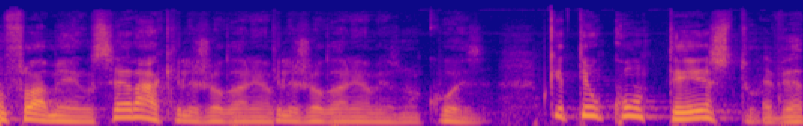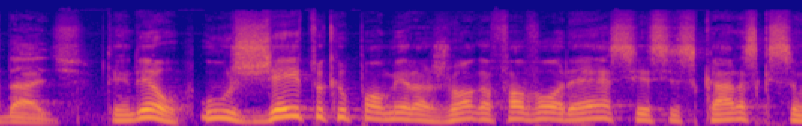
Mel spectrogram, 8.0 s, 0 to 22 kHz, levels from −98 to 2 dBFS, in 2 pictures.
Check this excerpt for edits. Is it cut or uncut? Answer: cut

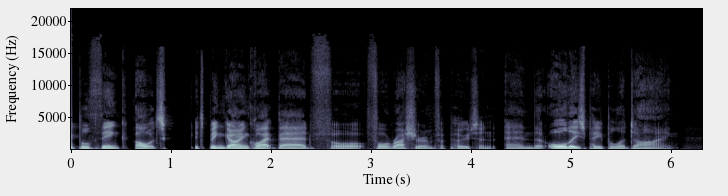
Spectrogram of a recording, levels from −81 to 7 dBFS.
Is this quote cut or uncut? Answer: uncut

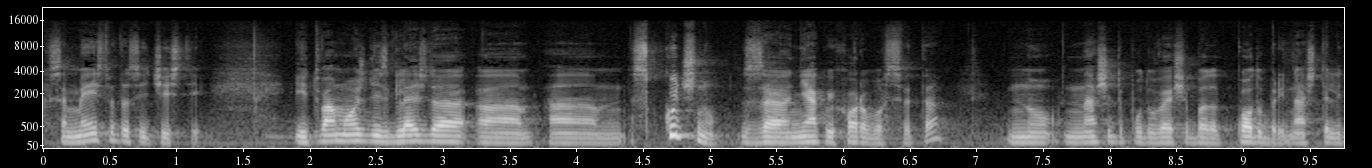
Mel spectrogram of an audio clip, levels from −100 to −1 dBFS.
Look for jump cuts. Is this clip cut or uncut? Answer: cut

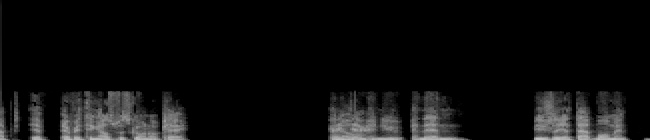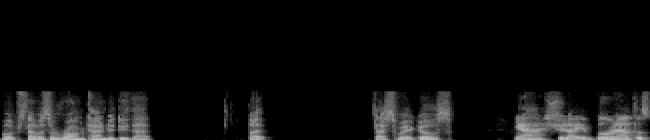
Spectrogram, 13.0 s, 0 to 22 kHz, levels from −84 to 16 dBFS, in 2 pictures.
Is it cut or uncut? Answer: uncut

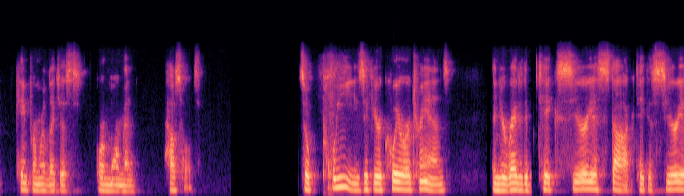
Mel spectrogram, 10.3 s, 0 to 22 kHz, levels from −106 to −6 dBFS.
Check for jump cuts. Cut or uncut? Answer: cut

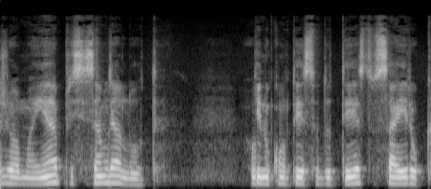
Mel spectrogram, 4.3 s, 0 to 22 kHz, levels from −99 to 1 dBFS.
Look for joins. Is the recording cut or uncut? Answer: cut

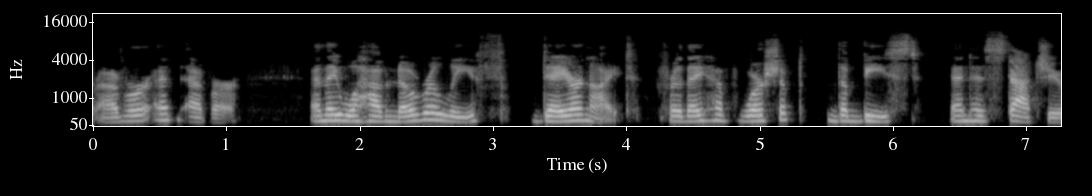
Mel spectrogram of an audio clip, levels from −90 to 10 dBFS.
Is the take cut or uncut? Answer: uncut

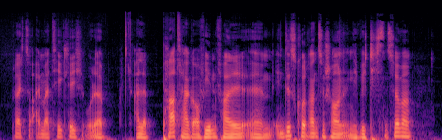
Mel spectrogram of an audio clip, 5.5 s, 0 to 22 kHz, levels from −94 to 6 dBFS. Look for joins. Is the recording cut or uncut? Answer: uncut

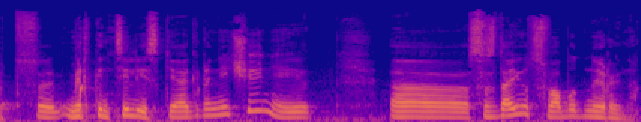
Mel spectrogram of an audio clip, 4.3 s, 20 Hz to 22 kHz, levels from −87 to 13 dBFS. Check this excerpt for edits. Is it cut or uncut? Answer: uncut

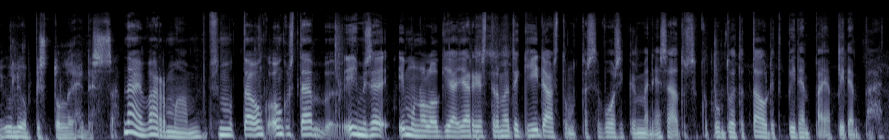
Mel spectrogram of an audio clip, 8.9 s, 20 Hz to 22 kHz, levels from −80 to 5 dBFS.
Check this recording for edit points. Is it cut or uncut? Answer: cut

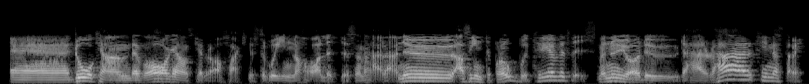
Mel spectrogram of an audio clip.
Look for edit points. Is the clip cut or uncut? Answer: uncut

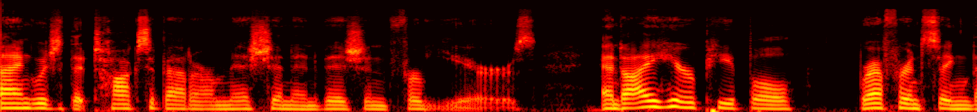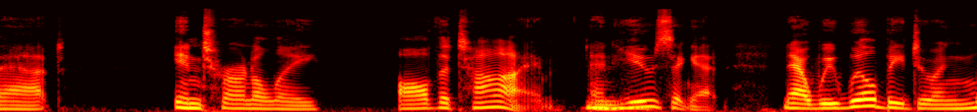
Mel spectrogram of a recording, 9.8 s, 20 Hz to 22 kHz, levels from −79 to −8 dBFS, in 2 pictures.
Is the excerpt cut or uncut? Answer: cut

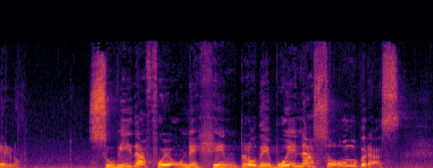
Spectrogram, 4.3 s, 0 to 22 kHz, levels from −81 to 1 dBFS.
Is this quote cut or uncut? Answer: uncut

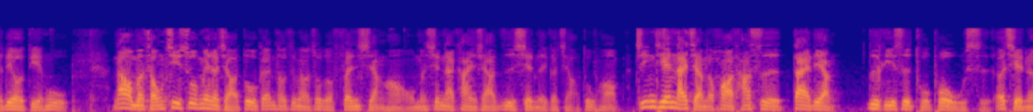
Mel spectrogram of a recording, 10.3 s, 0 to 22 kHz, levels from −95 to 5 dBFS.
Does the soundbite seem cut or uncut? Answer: cut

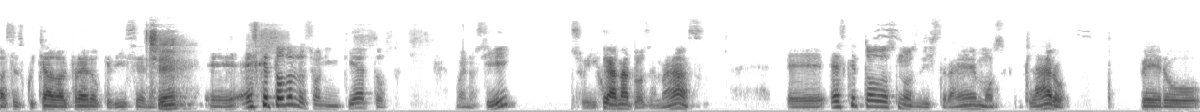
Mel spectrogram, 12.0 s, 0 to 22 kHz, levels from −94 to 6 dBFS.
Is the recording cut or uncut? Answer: cut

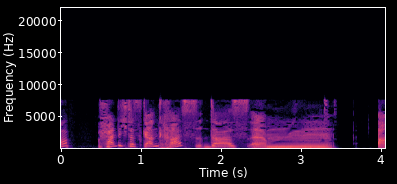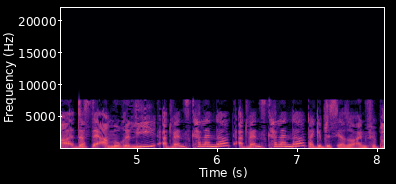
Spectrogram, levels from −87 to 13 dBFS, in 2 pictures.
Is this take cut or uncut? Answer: cut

